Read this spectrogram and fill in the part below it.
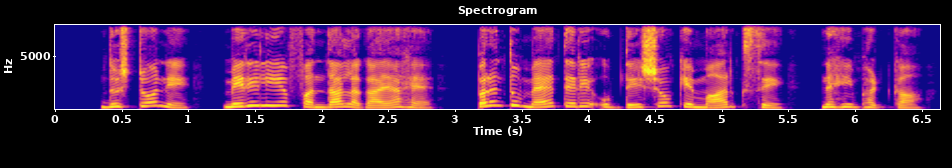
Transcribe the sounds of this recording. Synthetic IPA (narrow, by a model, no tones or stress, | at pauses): d̪ʊʃʈõne | meːɾeliefɐ̃nd̪alɐɡaːjaɦɛː | pɐɾə̃nt̪umɛ̃ːt̪eːɾeʔʊp̚d̪eːʃõkemaːɾɡse | nɐɦĩbʱɐʈkaː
